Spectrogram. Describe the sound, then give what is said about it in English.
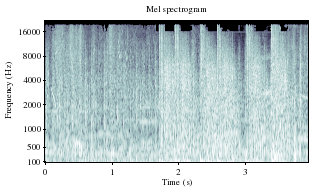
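Automatic gunfire rattles in loud, dense, sustained bursts, with no talking over it. “With a second burst, Bolin had ended his suffering with a blast of slugs.”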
